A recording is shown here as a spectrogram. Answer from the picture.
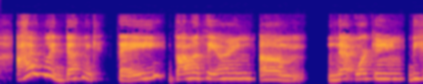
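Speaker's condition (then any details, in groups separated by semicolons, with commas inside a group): Cerebral palsy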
